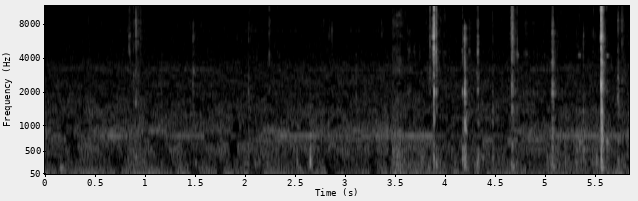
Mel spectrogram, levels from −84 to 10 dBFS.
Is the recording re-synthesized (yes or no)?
no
